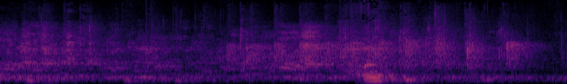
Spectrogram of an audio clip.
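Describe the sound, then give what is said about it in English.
Light, polite clapping from a small group, a soft patter of many hands lasting several seconds, with faint murmuring voices underneath. “That was like a golf clap.”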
